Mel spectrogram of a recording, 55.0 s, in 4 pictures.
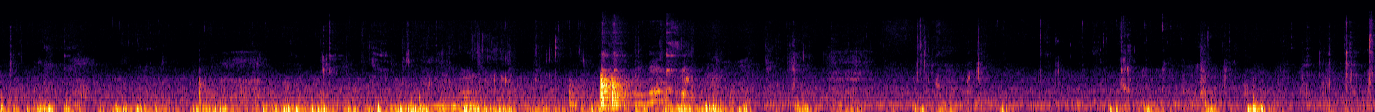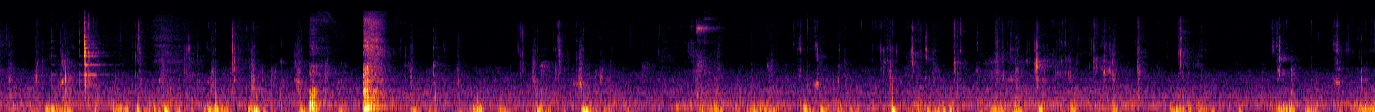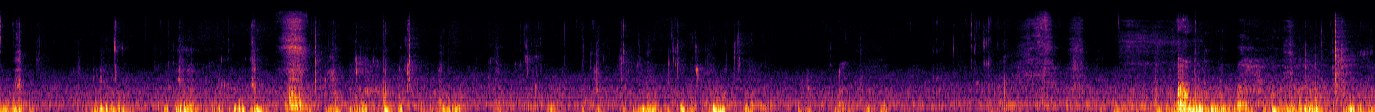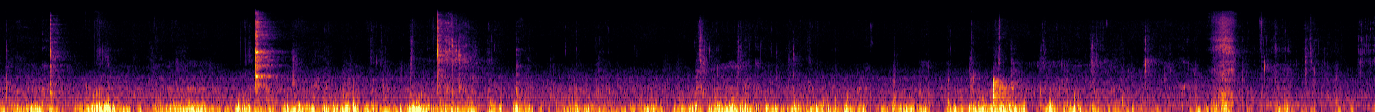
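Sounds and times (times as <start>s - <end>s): person chewing and lip smacking: 2.8s - 6.0s, 7.0s - 55.0s.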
